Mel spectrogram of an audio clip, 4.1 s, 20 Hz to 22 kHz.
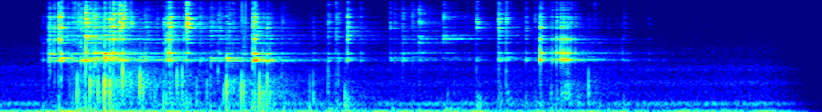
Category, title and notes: Sound effects > Objects / House appliances
Glass bottle rolling 3
A glass bottle rolling on a concrete floor (in the recycling room). Recorded with a Zoom H1.
Bottle, Concrete, Floor, Glass, Rolling, Wine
